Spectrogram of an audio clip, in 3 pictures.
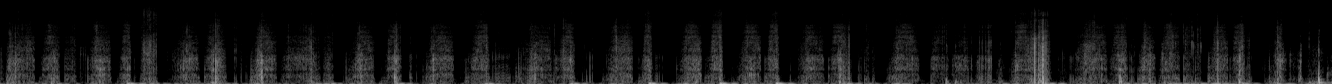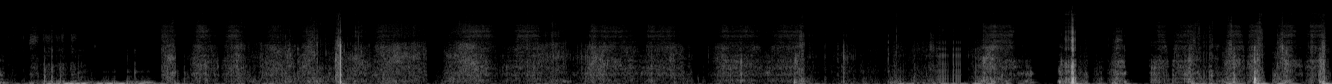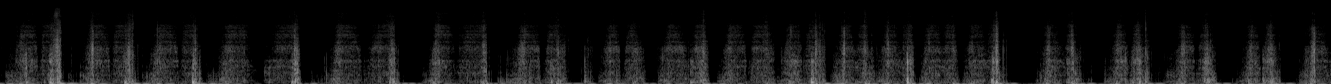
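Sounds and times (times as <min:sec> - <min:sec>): toothpicks scratching against ear: 0:10.1 - 0:17.3, 0:22.2 - 0:29.7.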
